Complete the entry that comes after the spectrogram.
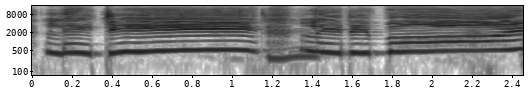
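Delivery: loud, very high mock hostess squeal; heightened ladyboy voice. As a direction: imitate reel hostesses shrieking in falsetto. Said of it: "like, heighten their voice".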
